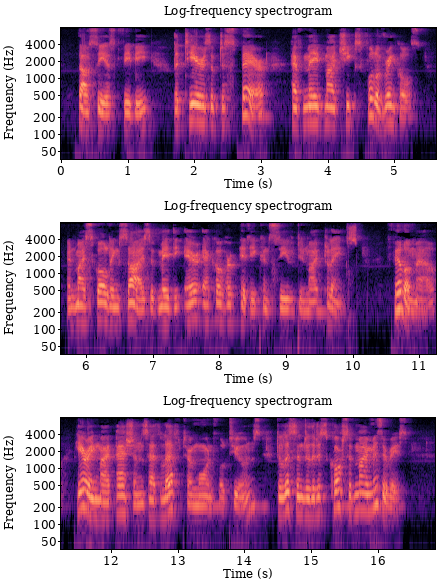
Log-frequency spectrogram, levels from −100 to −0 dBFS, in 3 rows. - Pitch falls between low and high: Yes, medium, 145 Hz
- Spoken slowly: No, average, 165 wpm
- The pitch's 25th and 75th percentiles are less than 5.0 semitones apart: No, wide, 5.5 semitones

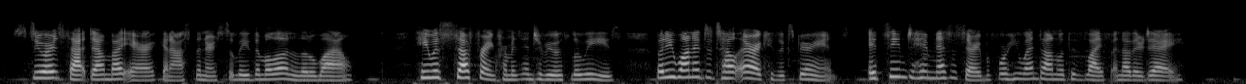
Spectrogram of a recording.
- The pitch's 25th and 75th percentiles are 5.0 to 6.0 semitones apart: Yes, wide, 5.6 semitones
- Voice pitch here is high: Yes, high, 230 Hz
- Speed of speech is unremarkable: No, fast, 220 wpm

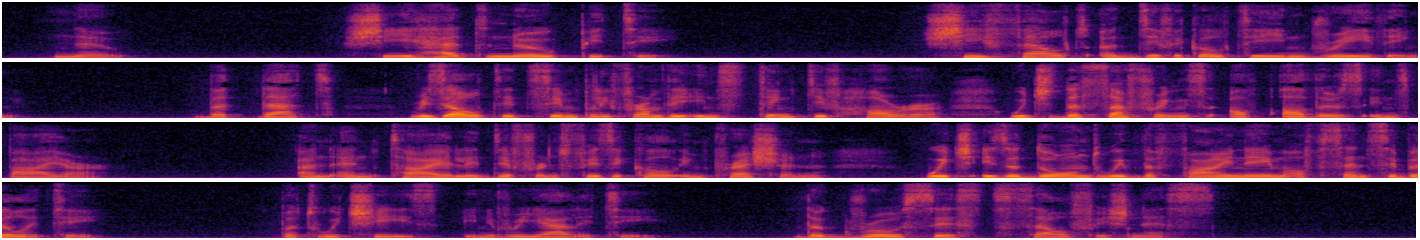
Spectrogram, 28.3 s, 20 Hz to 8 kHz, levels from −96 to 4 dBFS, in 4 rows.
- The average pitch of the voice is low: No, medium, 160 Hz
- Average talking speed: No, slow, 100 wpm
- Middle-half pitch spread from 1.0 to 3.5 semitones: Yes, average, 2.8 semitones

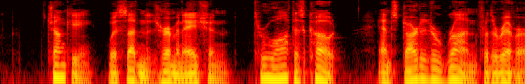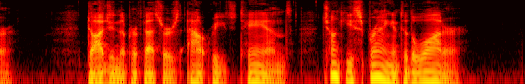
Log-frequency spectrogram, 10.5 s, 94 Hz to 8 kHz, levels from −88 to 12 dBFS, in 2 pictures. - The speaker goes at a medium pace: Yes, average, 150 wpm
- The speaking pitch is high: No, very low, 80 Hz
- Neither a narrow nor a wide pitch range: No, wide, 6.6 semitones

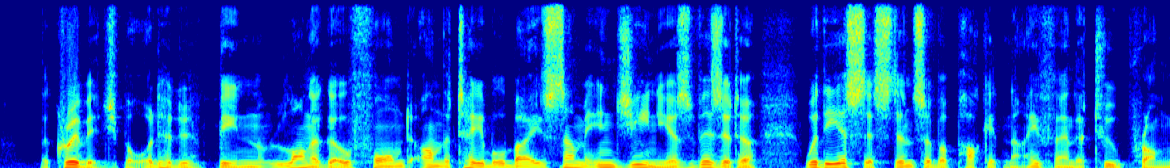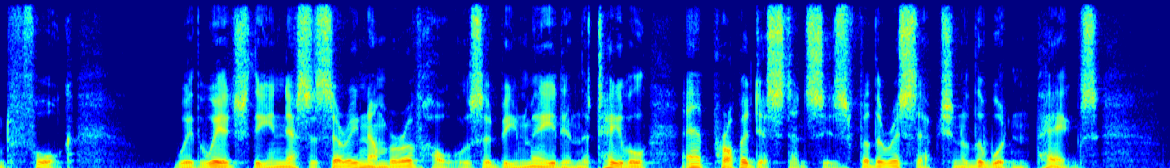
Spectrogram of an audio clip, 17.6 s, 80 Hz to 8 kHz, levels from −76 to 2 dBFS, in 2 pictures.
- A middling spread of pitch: Yes, average, 4.3 semitones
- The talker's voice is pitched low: Yes, very low, 95 Hz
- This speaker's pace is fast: No, average, 170 wpm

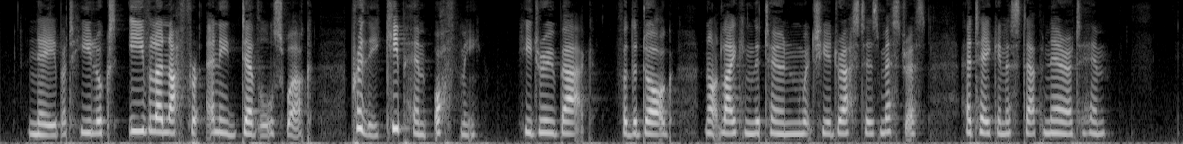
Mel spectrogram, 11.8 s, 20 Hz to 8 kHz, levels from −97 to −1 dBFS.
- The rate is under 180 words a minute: No, average, 195 wpm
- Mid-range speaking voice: No, high, 245 Hz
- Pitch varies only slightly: Yes, narrow, 1.6 semitones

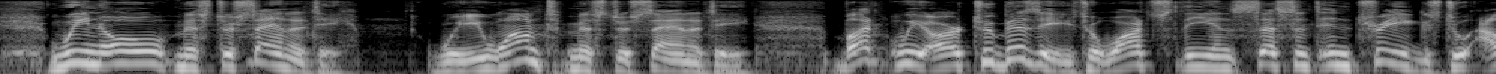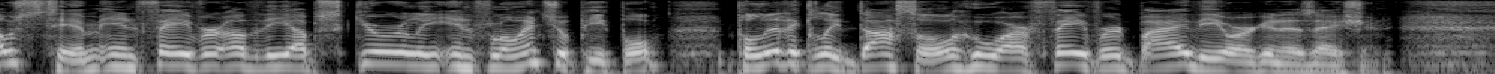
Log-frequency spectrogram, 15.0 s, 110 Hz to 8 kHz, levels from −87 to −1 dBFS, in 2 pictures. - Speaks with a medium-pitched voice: Yes, medium, 165 Hz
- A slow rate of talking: No, average, 145 wpm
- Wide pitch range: Yes, wide, 6.1 semitones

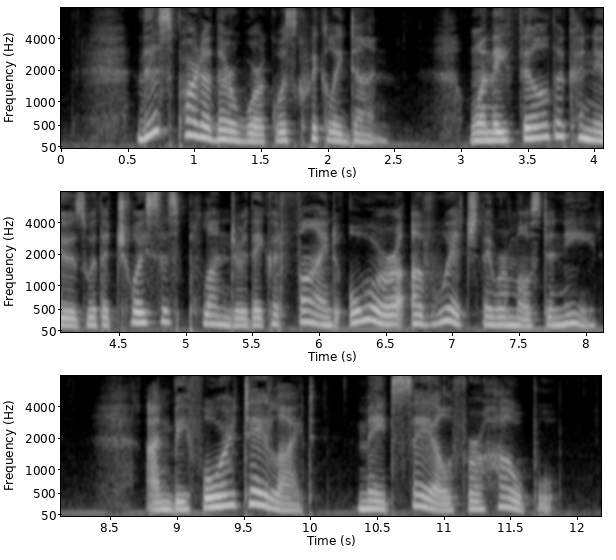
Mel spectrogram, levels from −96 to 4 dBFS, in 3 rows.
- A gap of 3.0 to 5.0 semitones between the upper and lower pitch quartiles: No, wide, 5.5 semitones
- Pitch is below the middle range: No, medium, 180 Hz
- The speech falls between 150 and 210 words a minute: Yes, average, 170 wpm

